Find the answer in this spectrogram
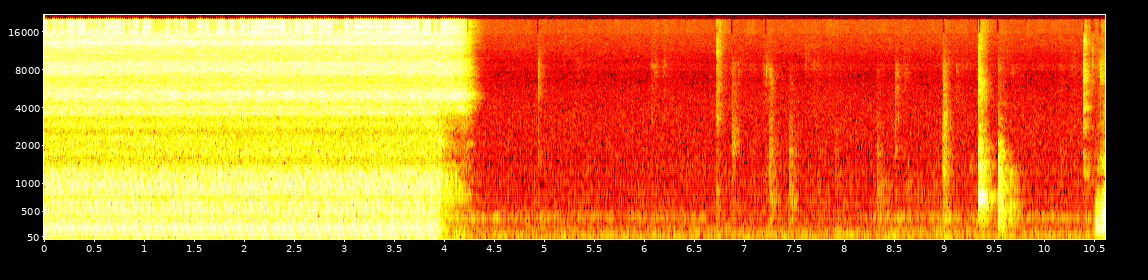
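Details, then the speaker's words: Compressor nebulizer (B.Well) running with saline for an adult woman's dry cough: loud steady motor buzz, then switching off, leaving a quiet room. "покажу значит смотрите вот я включаю и видите пошёл пар Вот это уже лекарство это уже физраствор вот уже пошёл пар всё это сейчас буду дышать и всё лекарство весь физраствор Пойдёт у меня в мои бронхи"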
